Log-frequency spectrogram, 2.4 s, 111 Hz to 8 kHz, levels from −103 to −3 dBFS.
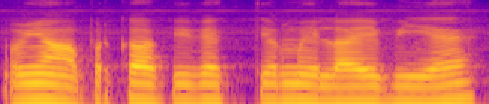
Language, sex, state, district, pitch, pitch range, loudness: Hindi, male, Uttar Pradesh, Shamli, 125 Hz, 120-130 Hz, -18 LUFS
